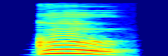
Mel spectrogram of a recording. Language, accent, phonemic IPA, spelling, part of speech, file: Swahili, Kenya, /ˈɠuː/, guu, noun, Sw-ke-guu.flac
- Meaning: alternative form of mguu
